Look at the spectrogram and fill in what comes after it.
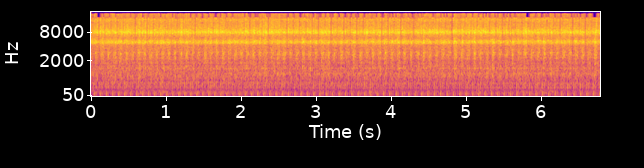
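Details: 1957 Gravely L tractor single-cylinder engine after replacing a badly clogged fuel filter, choke off, carburetor leaned slightly after it was too rich on throttle: even, rapid thumping at steady speed with no misses. Runs smoothly.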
